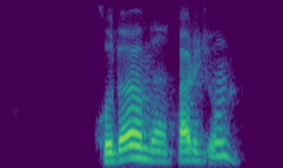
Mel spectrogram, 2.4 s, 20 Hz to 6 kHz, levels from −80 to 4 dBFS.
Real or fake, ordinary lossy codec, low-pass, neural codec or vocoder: fake; Opus, 24 kbps; 5.4 kHz; autoencoder, 22.05 kHz, a latent of 192 numbers a frame, VITS, trained on one speaker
